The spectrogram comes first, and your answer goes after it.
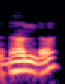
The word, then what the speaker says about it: দ্বন্দ্ব: হ্যাঁ, তারপর হচ্ছে দ্বন্দ্ব, ধ ন দৌকাদ্য, দ্বন্দ্ব ইত্যাদি।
